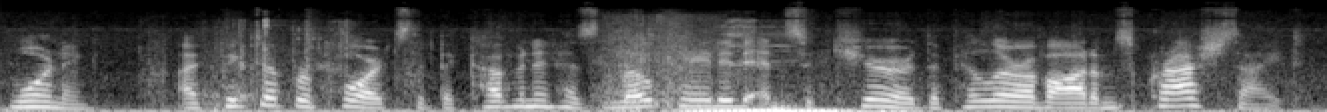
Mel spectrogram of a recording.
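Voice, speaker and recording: A woman playing a calm, sharp female military AI companion in a video game, with a crisp, businesslike briefing delivery. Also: mid-range voice, brisk, background noise, natural voice. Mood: urgent, composed. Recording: loud game music behind.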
